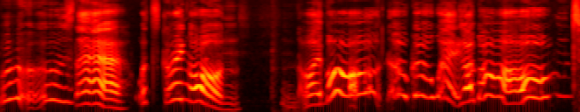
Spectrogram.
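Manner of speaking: very high, tiny, frail, feeble little voice. Game master voicing a person at the back during the fight, in a little feeble voice. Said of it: "little feeble voice comes from the back".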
